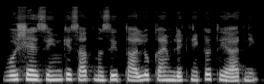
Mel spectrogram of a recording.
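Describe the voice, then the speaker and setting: A woman's voice: mid-range voice, steady tone, dark tone, dry recording, clean studio sound. A woman narrating a romance novel aloud, reading every character's dialogue herself with light voicing. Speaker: audiobook narrator.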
